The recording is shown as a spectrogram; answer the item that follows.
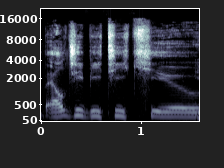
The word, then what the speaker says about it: LGBTQ: LGBTQ.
